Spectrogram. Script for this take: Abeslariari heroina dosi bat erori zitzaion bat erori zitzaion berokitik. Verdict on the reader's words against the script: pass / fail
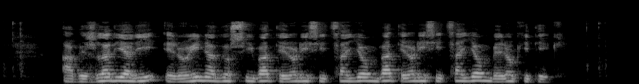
pass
